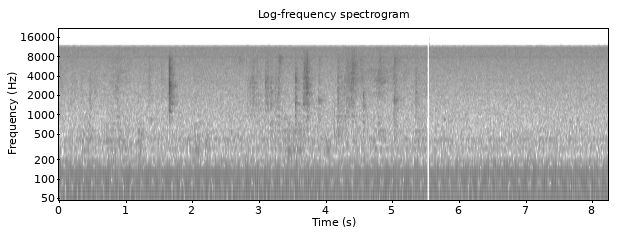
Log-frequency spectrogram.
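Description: An elderly woman breathes slowly in her sleep.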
